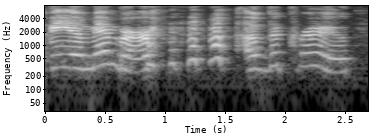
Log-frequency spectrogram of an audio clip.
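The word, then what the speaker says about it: krewe: a member of the crew which is spelled k r w e w right or e-w-e k-r-e-w-e yeah like mardi gras crew then then then there's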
